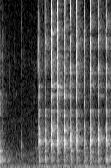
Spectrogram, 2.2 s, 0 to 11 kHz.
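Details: Vintage Snap-on S710 1/2-inch drive 32-tooth ratchet after a rebuild with a new kit and Super Lube, spun with a wrench. Crisp, even clicks at about six per second with no skipping or grit.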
